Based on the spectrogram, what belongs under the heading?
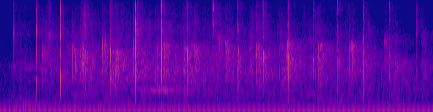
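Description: A church audience claps in a steady, rhythmic beat after the music ministry, applauding the sound booth operator, sharp hand strikes repeating roughly every quarter second over a faint hum, with no talking.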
